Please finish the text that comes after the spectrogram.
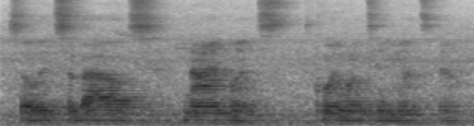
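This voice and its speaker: Interviewee: man, very low voice, measured and deliberate delivery, booming echoey room, faint hiss. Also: completely flat delivery. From United States. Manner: measured, deliberate, many "uh" fillers. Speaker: volunteer teacher. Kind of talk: interview answers.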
